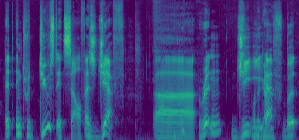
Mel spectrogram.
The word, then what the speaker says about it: Gef: understood Edith lalala it introduced a self as Jeff written gif but pronounced as GE FF and claimed to be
